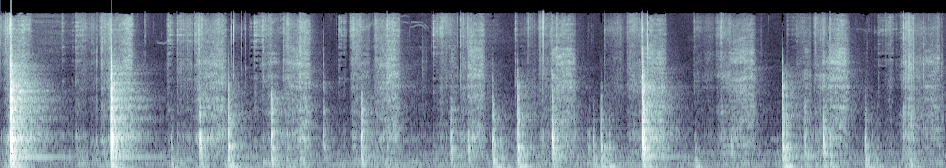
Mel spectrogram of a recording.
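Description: Chef's knife slicing a bell pepper into strips and striking a wooden cutting board: a run of irregular chopping strokes, roughly two a second. The loudest strikes, at the start, about a second in and past the middle, leave a brief ring from the board.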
